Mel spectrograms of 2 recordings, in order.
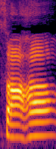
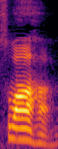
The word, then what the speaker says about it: স্বাহা: দেখি যজ্ঞ করে ওম সাহা ওম সাহা তো সাহা তো মরেই যাবে সবাই মজার ছলে বলছি কিন্তু সাহা বলবেন না অরিজিনাল উচ্চারণটা করবেন স্বাহা কেমন স্বাহা হ্যাঁ হ্যাঁ আর স্নানের জলে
